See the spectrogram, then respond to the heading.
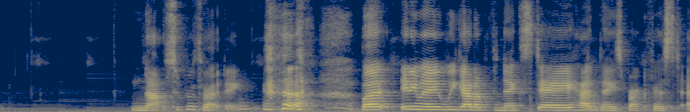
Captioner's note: chuckle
